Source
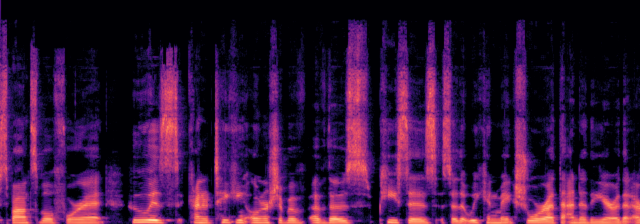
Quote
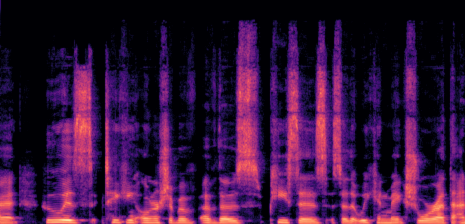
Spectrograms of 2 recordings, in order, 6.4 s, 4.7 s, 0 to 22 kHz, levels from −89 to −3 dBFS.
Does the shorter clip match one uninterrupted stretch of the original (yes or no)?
no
